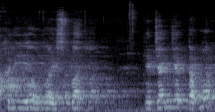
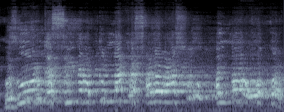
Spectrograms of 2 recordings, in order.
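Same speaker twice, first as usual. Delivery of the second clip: overcome with emotion; 9 semitones higher, 7 dB louder than usual. Real, not acted. Preacher's emotional climax.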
